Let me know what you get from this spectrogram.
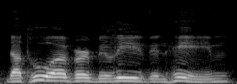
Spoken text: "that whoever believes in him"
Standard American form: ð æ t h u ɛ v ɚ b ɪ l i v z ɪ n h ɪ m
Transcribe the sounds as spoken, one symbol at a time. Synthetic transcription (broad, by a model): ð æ t h u ɛ v ɚ b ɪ l i v ɪ n h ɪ m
